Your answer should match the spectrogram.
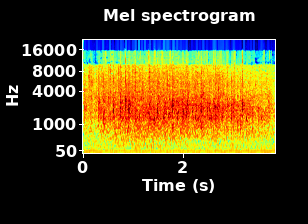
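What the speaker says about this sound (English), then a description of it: "Let's clap for our technical guys." An audience claps for the technical crew at a motivational talk, giving a loud, dense, continuous wash of applause that holds evenly throughout, with a low hum beneath and no voices.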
